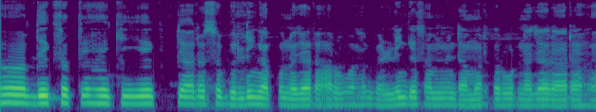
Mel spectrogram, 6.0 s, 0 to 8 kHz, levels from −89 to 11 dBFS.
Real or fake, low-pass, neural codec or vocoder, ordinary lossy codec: real; none; none; none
